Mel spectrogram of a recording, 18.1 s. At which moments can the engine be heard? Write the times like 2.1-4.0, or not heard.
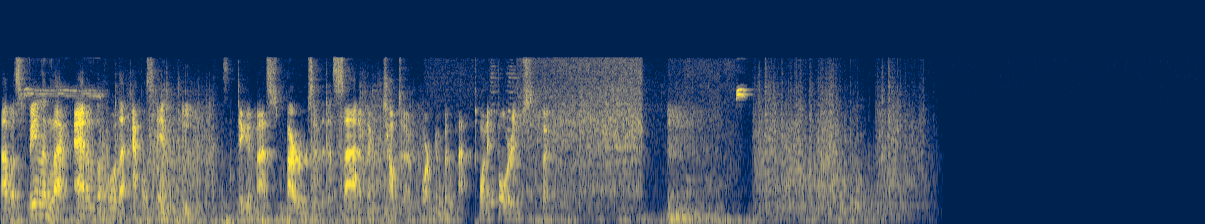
7.7-9.7.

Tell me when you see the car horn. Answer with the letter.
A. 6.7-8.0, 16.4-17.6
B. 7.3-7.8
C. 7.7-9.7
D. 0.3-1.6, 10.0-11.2
B.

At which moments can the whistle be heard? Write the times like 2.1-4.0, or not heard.
0.3-1.6, 10.0-11.2.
